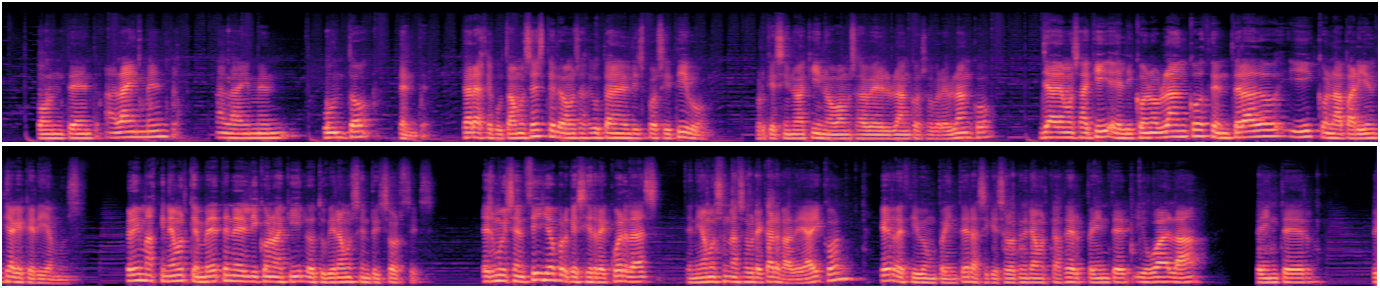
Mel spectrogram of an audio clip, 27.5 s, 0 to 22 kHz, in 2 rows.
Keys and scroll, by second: 1.3 Return, 5.8 shift+F10.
